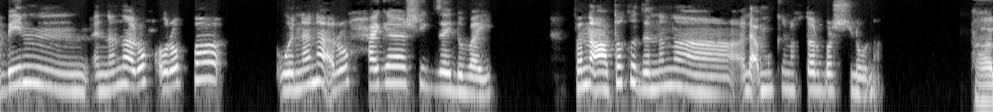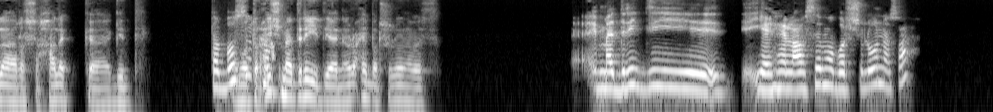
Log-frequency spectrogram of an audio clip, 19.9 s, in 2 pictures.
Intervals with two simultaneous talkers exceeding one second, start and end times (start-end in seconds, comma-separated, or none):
none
